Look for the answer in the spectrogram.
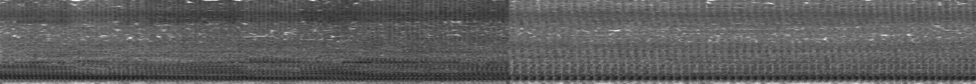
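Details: Kirloskar single-cylinder diesel engine, which had been cutting out while running, thumps along at a steady, even beat with an uneven rattle early on, then settles into a smooth run.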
